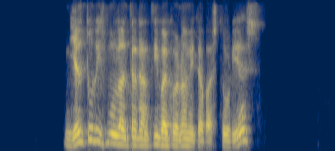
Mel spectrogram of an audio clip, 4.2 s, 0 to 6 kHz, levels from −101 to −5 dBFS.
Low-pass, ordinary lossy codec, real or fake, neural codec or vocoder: 5.4 kHz; Opus, 24 kbps; fake; codec, 16 kHz, 4 kbps, X-Codec, HuBERT features, trained on general audio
